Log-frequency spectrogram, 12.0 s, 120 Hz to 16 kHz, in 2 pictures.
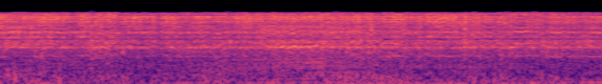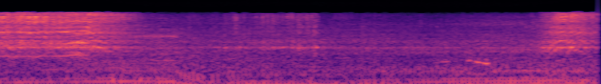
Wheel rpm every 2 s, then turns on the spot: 160, 160, 160, 90, 10, 10.
none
